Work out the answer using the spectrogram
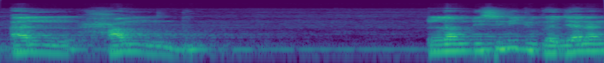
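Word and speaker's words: الحمد: Hati-hati pada alhamdu, lamnya tidak boleh mantun, yang dikenal dengan tawallud, dilarang. Karena ini bukan huruf qalqalah, dilarang mantun, bukan alhamdu, tapi alhamdu.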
